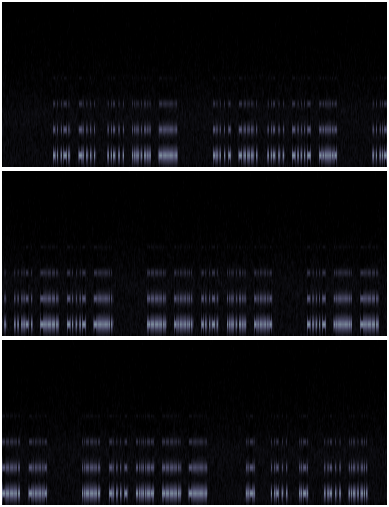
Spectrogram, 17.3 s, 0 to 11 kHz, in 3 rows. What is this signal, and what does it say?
Hellschreiber (Feld-Hell, 122.5 baud), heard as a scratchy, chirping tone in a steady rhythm, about 850 Hz. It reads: 4LYX5 VFYN0 JJBHE 5C4XO N2BBD 3UG5B 1Y1YX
